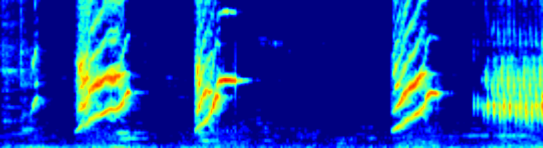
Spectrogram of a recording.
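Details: Canary phrases aimed at young canaries learning to sing: three separate sharp, downward-sweeping chirps spaced about a second apart, followed by the start of a rapid buzzy trill.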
